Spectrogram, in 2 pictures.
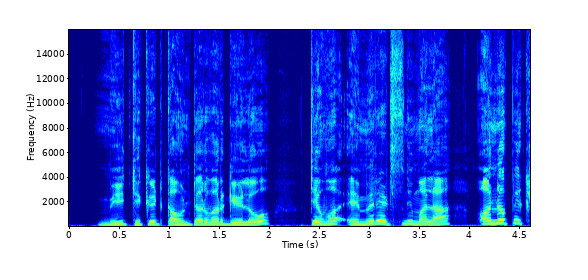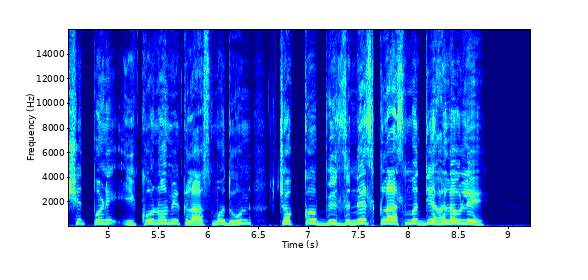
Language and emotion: Marathi, surprised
